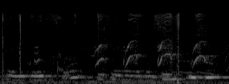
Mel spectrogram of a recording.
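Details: Lhasa Apso puppies give a string of five short, high, arched whimpers, roughly one every half second, over a steady low hum and faint background sounds.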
